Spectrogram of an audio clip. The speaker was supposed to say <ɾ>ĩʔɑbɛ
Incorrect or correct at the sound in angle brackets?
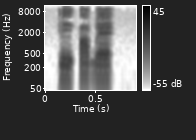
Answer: correct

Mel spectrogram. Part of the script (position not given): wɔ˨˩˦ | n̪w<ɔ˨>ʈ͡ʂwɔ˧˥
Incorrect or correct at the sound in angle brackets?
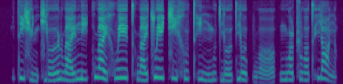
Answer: incorrect: ɔ˧˥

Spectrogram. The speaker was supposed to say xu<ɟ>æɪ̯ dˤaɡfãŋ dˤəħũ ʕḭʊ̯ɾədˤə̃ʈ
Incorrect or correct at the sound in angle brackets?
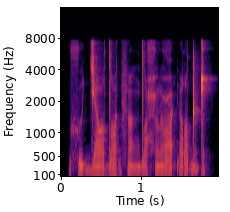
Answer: correct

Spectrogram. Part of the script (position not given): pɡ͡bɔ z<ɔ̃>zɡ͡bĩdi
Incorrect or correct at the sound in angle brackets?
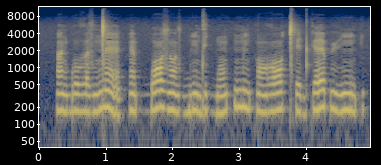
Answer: correct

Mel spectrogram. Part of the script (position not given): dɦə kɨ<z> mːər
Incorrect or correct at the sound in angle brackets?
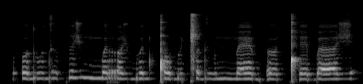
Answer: incorrect: ʒ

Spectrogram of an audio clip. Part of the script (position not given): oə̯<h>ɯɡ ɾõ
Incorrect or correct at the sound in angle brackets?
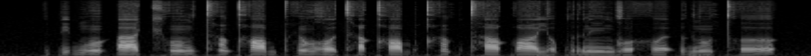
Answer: incorrect: ʔ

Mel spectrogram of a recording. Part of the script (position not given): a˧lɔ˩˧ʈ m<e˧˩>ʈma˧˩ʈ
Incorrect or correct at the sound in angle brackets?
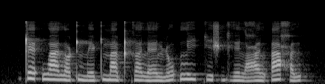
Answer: incorrect: e˩˧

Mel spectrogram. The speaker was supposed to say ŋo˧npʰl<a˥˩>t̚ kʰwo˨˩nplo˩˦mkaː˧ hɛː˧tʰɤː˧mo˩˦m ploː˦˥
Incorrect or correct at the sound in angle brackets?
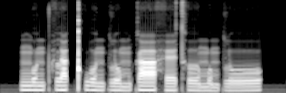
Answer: incorrect: a˦˥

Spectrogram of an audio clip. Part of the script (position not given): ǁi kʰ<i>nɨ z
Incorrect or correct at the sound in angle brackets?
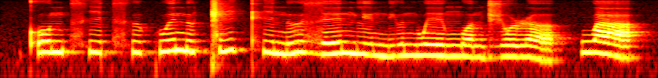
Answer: correct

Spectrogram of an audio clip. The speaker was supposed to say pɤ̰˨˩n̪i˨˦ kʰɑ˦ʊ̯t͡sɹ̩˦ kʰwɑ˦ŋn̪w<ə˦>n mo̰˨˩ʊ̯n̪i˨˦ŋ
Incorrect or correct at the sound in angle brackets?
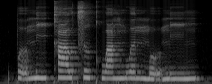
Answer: correct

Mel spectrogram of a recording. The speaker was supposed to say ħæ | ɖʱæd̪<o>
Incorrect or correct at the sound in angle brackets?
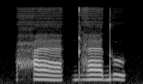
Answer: incorrect: u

